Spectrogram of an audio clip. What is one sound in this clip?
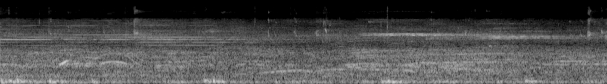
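A basketball bounces on a wooden court with loud thuds.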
